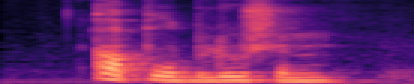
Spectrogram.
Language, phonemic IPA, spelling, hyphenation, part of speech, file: Dutch, /ˈɑ.pəlˌblu.səm/, appelbloesem, ap‧pel‧bloe‧sem, noun, Nl-appelbloesem.ogg
- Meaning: apple blossom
